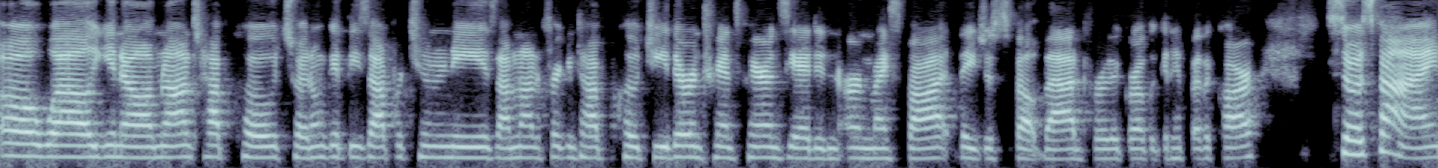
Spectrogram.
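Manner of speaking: ordinary delivery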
